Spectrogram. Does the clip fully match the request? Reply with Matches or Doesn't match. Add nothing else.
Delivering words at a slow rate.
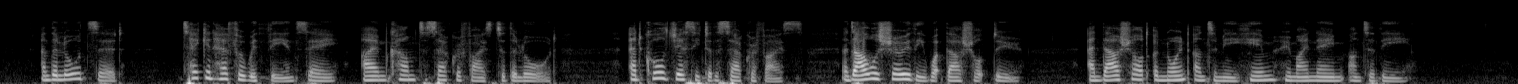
Doesn't match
